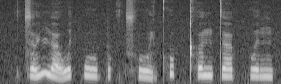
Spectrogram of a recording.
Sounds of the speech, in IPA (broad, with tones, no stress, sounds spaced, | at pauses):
t͡s ɵ˨˥ ɥ n̪ œː˨˩ w ɪ˧ k̚ w uː˨ p ʊ˨˥ k̚ t͡sʰ uː˨˩ j kʷʰ ɐ˥ p̚ kʰ ɵ˧ n t̪ œː˧ p̚ kʷ ɪ˧ ŋ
